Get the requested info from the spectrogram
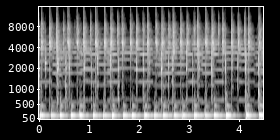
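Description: Instrumental interlude of Aalha folk music: harmonium playing sustained notes over a fast, steady drum beat.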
